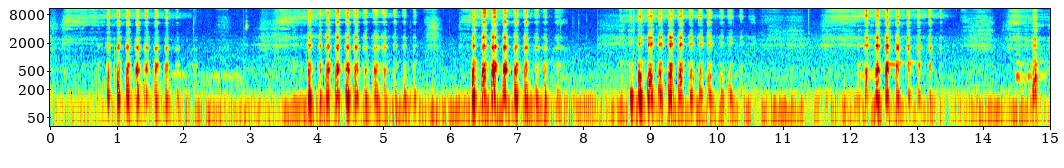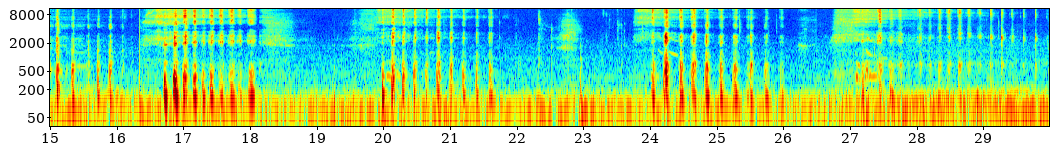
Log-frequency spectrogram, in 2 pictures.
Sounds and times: male evil giggle 0:00.6 - 0:02.0
male evil giggle 0:06.3 - 0:07.7
male evil giggle 0:08.6 - 0:10.6
male evil giggle 0:12.1 - 0:13.3
male evil giggle 0:14.4 - 0:18.2
male evil giggle 0:20.0 - 0:21.7
male evil giggle 0:23.8 - 0:26.0
male evil giggle 0:26.8 - 0:29.9

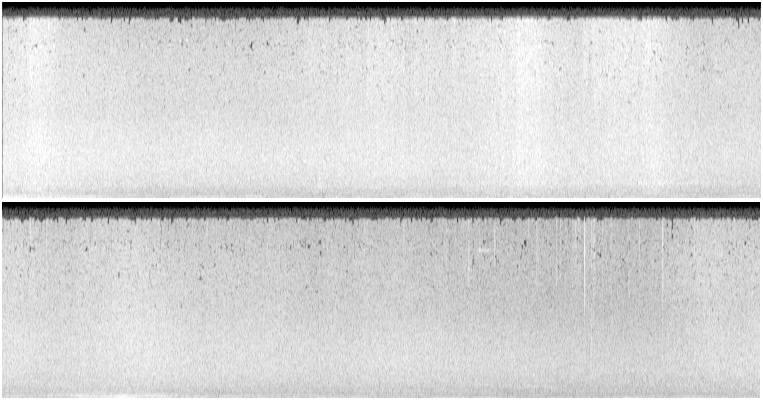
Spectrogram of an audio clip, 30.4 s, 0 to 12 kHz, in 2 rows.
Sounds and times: Moderate Traffic & Wet Road 0:00.0 - 0:30.3
rain 0:00.0 - 0:30.3

